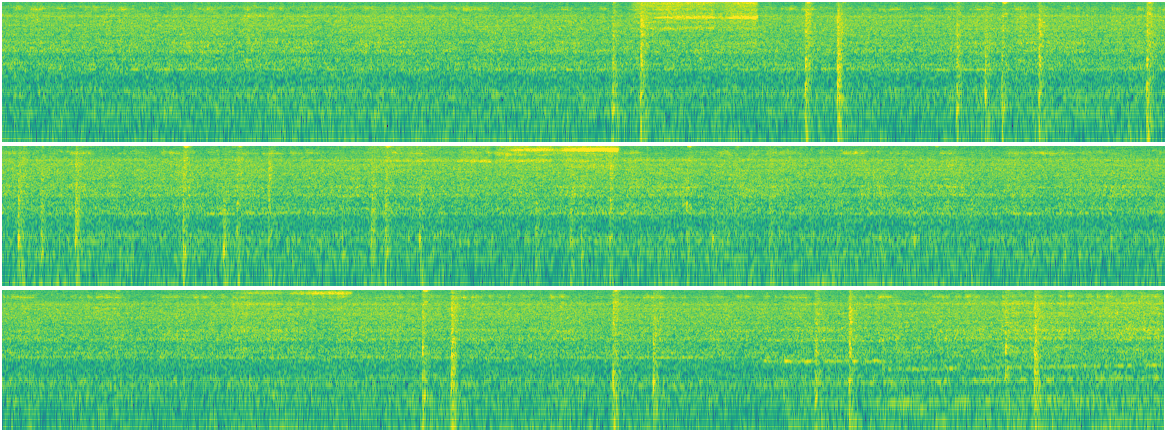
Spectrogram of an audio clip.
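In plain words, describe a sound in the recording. Train wheels clatter and click over rail joints.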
